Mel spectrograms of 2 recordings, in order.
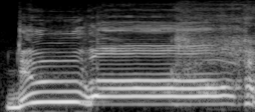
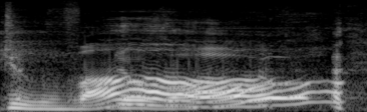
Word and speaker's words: Duval: Ever since Liam Cohen has been getting recommendations on how to pronounce Duval the right way. He went Duval. How would you pronounce it, James? Duval. What's your Broadway one? Duval. Yes, they all work.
